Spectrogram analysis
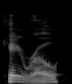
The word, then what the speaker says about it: Cairo: It's spelled Cairo, but they pronounce it Cairo.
